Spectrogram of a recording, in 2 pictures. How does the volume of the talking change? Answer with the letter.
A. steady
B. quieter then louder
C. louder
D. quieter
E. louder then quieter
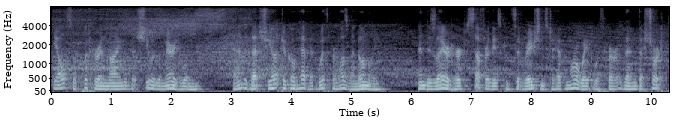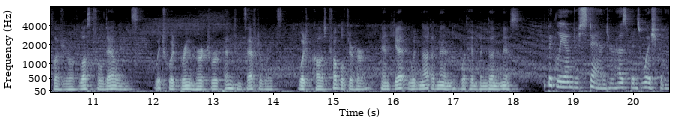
A.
